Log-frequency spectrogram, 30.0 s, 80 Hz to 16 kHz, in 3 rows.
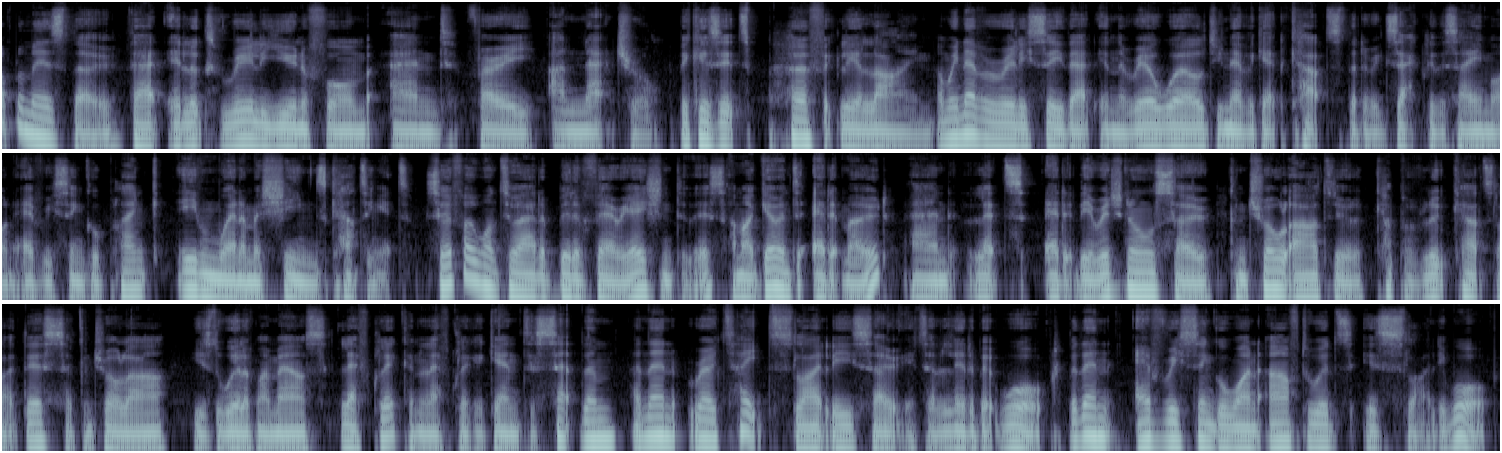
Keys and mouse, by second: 0.8-3.1 middle drag, 6.0-7.0 middle drag, 13.8 click, 14.6 Tab, 15.0-15.6 shift+middle drag, 16.9 middle drag, 18.4 ctrl+r, 22.2 click, 24.2 r, 25.8 click, 26.1 middle click, 27.3 shift+middle click, 28.8 shift+middle drag, 29.3-29.9 middle drag.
